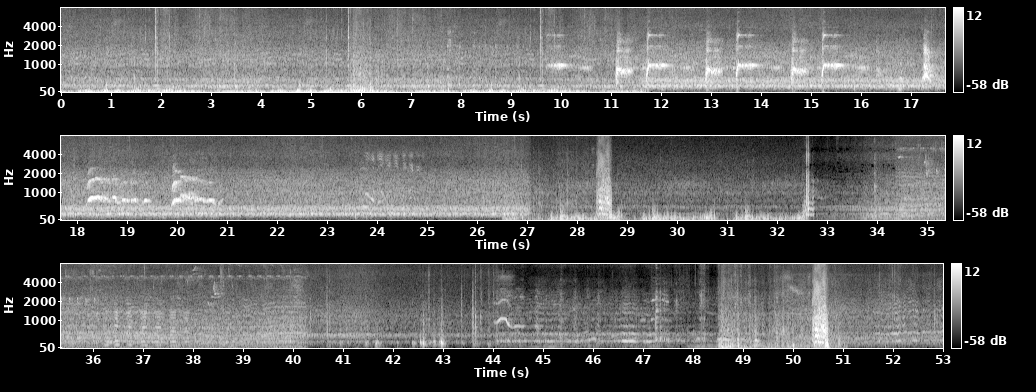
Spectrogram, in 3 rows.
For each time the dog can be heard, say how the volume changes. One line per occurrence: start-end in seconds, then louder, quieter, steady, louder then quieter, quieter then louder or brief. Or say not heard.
9.7-20.9 steady.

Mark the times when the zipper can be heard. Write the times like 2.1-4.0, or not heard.
5.8-6.6, 26.5-28.8, 48.5-51.0.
